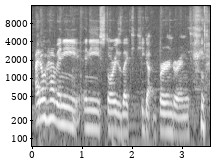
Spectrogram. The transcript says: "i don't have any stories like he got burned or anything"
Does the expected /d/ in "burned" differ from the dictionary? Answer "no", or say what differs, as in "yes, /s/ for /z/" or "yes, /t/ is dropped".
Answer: no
